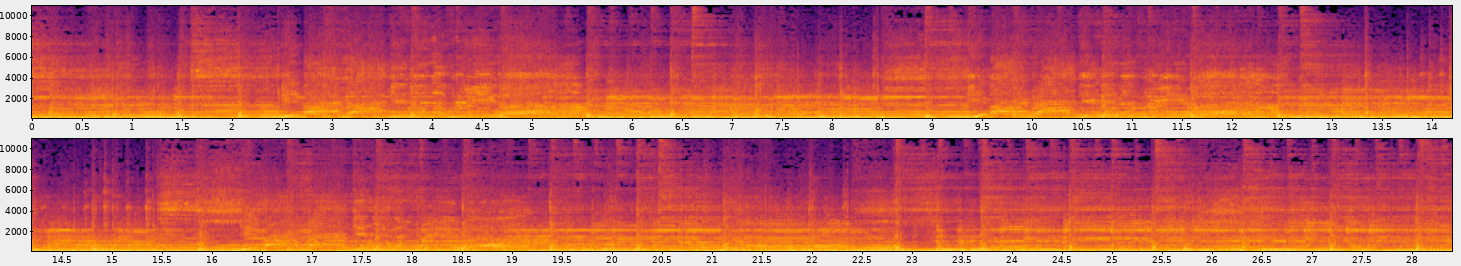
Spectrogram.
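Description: Rock band playing live: distorted electric guitar, electric bass and a Tama drum kit, with some singing.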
